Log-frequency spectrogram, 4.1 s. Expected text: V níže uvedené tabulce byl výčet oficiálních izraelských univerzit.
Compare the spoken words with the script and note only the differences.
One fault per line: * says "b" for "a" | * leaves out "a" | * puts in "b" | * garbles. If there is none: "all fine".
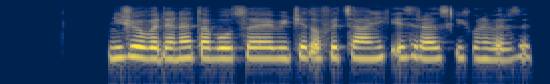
* says "je" for "byl"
